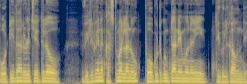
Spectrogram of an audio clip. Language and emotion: Telugu, fearful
